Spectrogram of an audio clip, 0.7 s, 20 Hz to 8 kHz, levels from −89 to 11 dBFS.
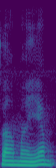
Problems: low volume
